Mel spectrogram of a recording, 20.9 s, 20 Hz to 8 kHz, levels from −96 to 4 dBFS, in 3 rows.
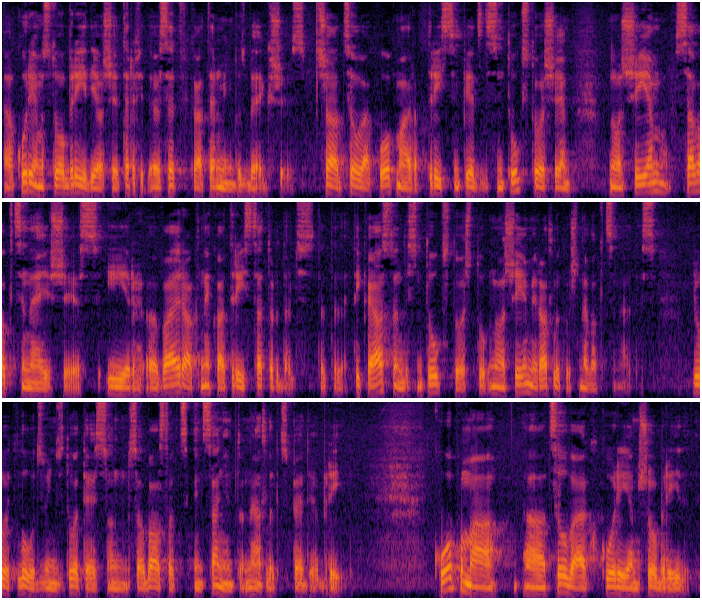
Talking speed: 140 wpm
